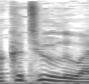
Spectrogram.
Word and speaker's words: Cthulhu: I think it's the ones that made Cthulhu Saves the World, or Cthulhu, I guess, if you're a purist, is how you pronounce that. I think I'm just going to stick with Cthulhu.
